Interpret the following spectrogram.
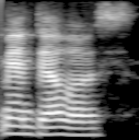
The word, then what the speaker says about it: mandala: you do great mandalas Thank you. or mandala. It can be pronounced either way. Yeah, it's kind of like potato, potato.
